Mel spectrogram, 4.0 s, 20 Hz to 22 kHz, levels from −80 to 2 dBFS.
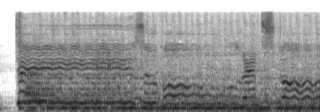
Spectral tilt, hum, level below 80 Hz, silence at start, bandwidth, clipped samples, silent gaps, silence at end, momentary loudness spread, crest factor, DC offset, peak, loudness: -5 dB/octave; none; -32 dBFS; 0.2 s; 14 kHz; under 0.1%; none; 0 s; 4 LU; 10 dB; under 0.1%; 0 dBFS; -11 LUFS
